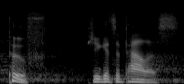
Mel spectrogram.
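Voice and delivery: ordinary talk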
